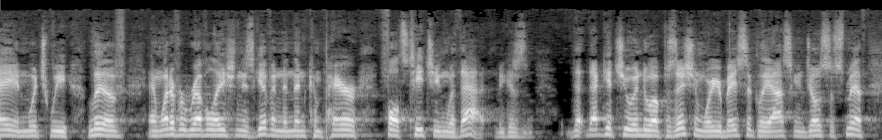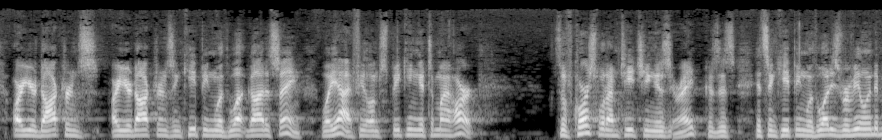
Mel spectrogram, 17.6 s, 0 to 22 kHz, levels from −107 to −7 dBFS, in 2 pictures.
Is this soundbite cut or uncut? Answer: cut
